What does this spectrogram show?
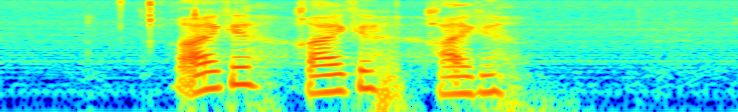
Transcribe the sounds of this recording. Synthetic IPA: ʁa̰ɪɡ̥əʁɑɡ̥əʁɑɪɡ̥ə

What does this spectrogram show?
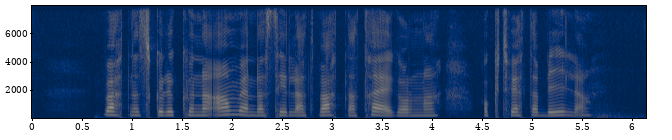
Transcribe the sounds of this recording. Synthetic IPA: vat̪nət̪skɵlːəkʰɵnːa̰ʔanvɛnd̪ast̪ʰɪlat̪vat̪nat̪ʰɾɛːɡoːɖəɳa | ʔɔkt̪ʰvɛt̪ːabiːla̰ɾ

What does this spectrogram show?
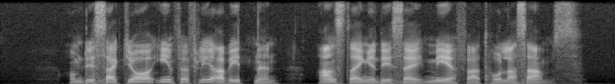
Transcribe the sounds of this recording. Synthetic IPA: ɔmd̪ɛsak̚t̪jɑːʔɪnfœːɾfleːɾavɪt̪nə̰n | anst̪ɾɛŋːəɖɪsɛjmeːɾfœɾat̪hɔlːasa̰ms

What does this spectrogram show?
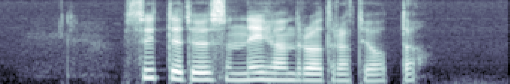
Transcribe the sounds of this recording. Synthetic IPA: sʏt̪ːɪt̪ʰʉ̟ːsənːiːɦɵnd̪ɾaɔt̪ʰɾɛt̪ːɪɔt̪ːa

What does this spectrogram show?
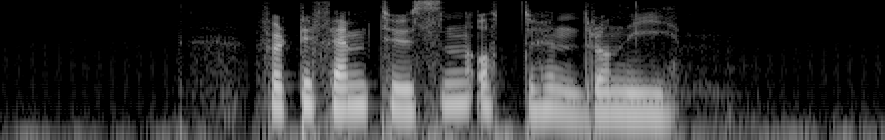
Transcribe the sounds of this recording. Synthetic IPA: fœʈɪfɛmt̪ʰʉːsn̩ʔɔt̪əhʉnd̪ɾəoːniː

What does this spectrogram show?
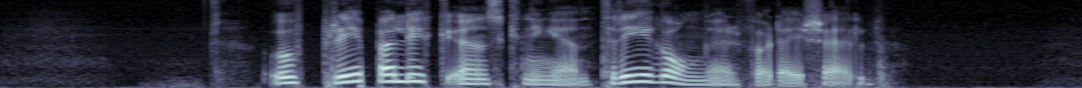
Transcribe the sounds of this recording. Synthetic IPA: ʔɵpːɾeːpaɭʏkːœnsknɪŋənt̪ʰɾeːɡɔŋːəɾfœɖɛjɧɛ̰lv

